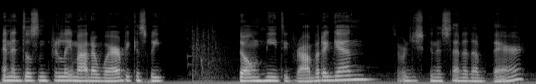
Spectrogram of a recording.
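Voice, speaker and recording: A woman's voice: lowish voice, fairly even intonation, fairly quick, gravelly, a little mellow. A woman with a Dutch accent giving casual gameplay commentary, rambling and thinking aloud. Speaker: game streamer. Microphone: streaming mic with voice filters. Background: game music.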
